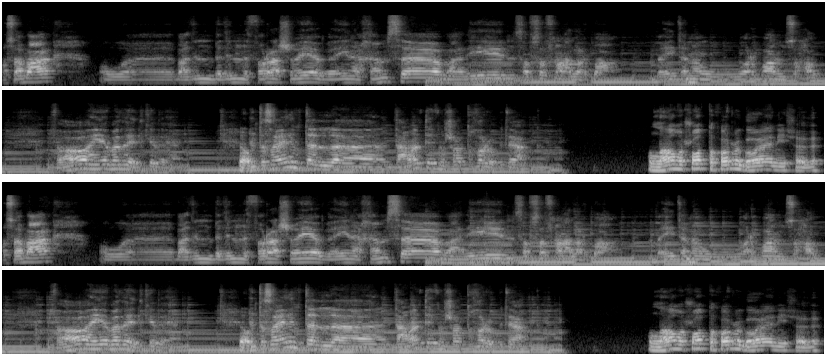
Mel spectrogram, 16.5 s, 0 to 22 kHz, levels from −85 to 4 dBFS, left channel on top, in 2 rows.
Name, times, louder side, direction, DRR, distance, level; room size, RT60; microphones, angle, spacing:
voice 1, 0.0-6.2 6.4-10.1 10.4-13.5, equal, 20° right, 0.9 m, -29 dB
sound 1, 4.2-13.8, right 4 dB, 55° right, 0.5 m, -36 dB
voice 2, 14.7-16.4, left 1 dB, 40° left, 0.6 m, -23 dB
3.8 x 2.1 x 3.8 m
head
